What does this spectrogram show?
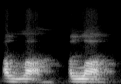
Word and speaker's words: Allah: Do not make it a very extra or abnormal type of pronunciation. It has to be in a normal way. It shouldn't be very, very heavy pronunciation. Allah will become something else. But it is like in a relatively heavy Allah.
